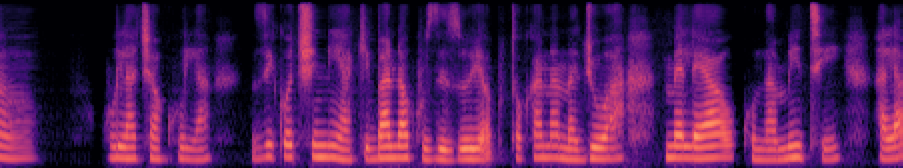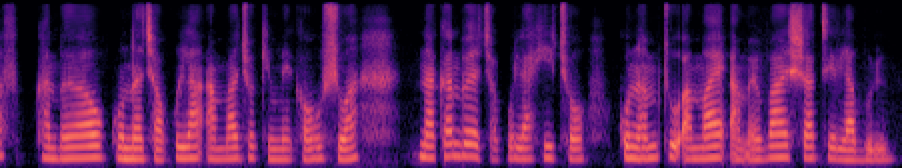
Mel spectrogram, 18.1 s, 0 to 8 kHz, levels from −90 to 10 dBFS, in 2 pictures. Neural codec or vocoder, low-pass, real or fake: codec, 16 kHz, about 1 kbps, DyCAST, with the encoder's durations; 7.2 kHz; fake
